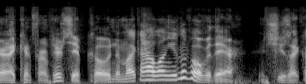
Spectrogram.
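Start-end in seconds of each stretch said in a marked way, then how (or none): 1.4-2.4 bright friendly. Retold or imitated. Friendly question to testy client.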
